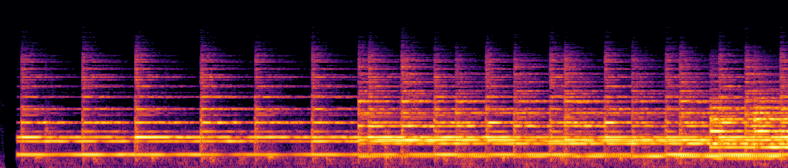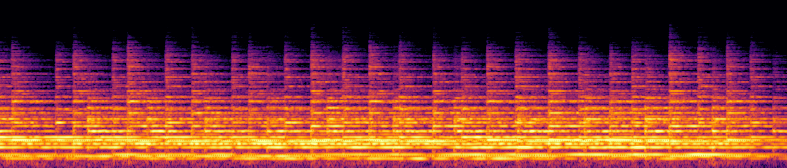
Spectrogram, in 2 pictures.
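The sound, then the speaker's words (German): The three bells of the Protestant church in Dornheim, a village in Kitzingen district, Lower Franconia, Germany, ring the noon peal: a single bell swings alone at first, then a second and third join in, their overlapping tones ringing loud and continuous with no voices. “Es sind die drei Glocken der evangelischen Kirche von Dornheim, die jetzt zu hören sind.”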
